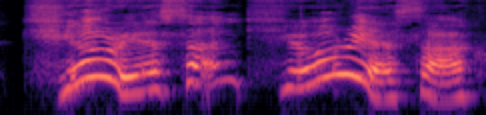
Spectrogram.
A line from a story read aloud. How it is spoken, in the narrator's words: cried Alice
